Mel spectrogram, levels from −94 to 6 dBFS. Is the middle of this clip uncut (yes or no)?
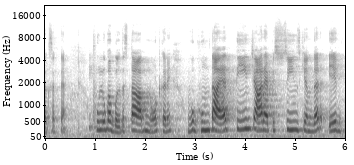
no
